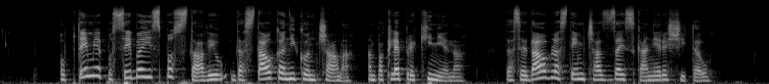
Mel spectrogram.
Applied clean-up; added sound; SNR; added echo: none; none; none; none.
